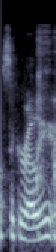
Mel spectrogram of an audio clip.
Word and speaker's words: Ciccarelli: your work sure yes you do that well Ciccarelli is how you pronounce my last name i am Ciccarelli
